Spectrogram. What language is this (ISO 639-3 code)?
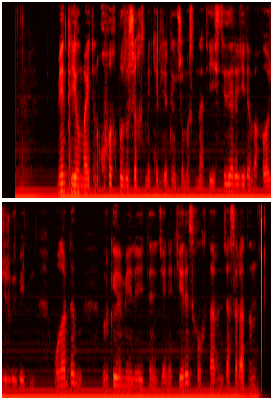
kaz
